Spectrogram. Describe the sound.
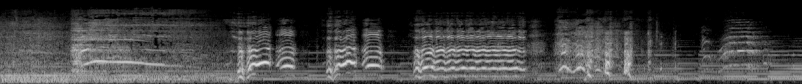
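A voice imitates Woody Woodpecker's laughing call: a string of high, warbling, strongly pitched bursts in a bouncy rhythm, fairly loud, following a brief noisy opening with a sliding tone.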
